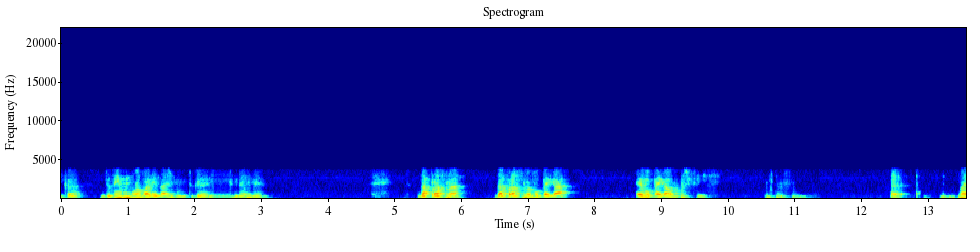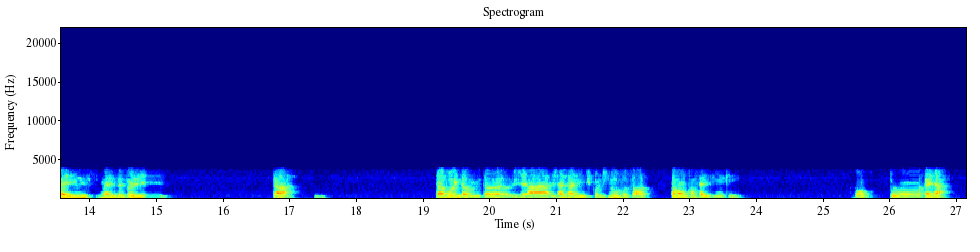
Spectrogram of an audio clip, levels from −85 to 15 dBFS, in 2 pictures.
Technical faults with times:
0.00-27.15 GSM full-rate codec
2.26-2.53 lost GSM frames
9.22-9.31 lost GSM frames
14.80-15.07 lost GSM frames
17.66-17.72 lost GSM frames
20.50-20.59 lost GSM frames
23.70-23.75 lost GSM frames
26.30-26.46 lost GSM frames

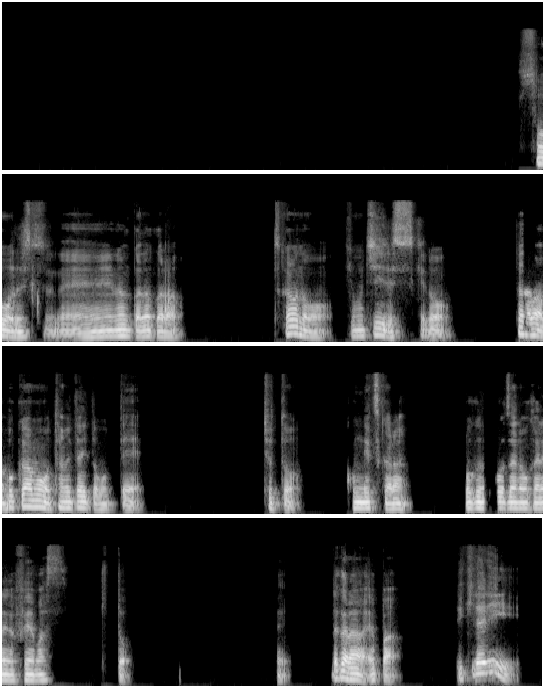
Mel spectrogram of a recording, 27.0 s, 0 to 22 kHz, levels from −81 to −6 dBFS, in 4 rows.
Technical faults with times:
none

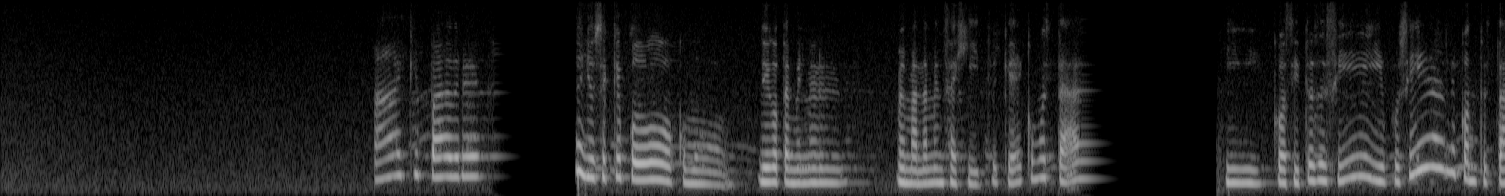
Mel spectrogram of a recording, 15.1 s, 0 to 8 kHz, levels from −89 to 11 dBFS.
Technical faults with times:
0.00-15.05 echo with no canceller
4.94-5.78 long network dropout
10.82-12.19 long network dropout

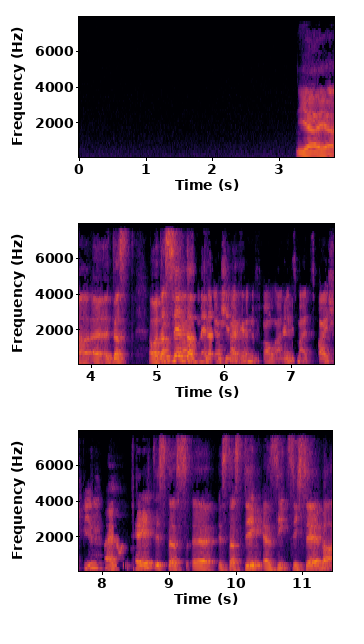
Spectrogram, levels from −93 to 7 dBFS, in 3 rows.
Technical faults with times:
5.56-7.71 speech suppressed in double talk
7.97-8.54 speech suppressed in double talk

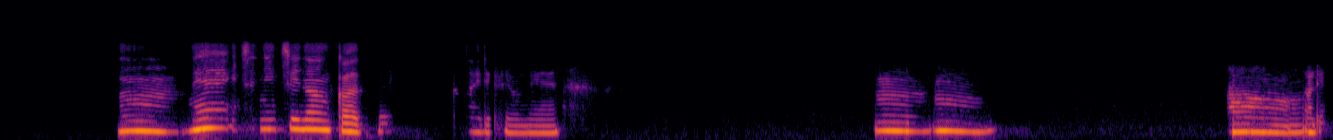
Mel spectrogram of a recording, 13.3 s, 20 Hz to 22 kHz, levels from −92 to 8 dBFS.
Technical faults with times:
4.88-4.94 handover gap
4.94-13.34 fallback to narrowband

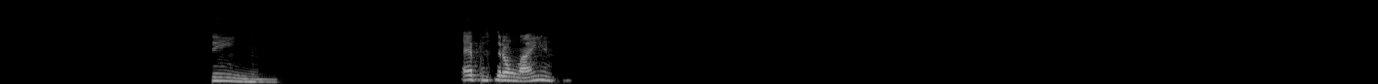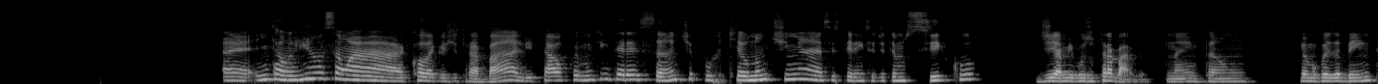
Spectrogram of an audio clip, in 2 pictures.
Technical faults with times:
none

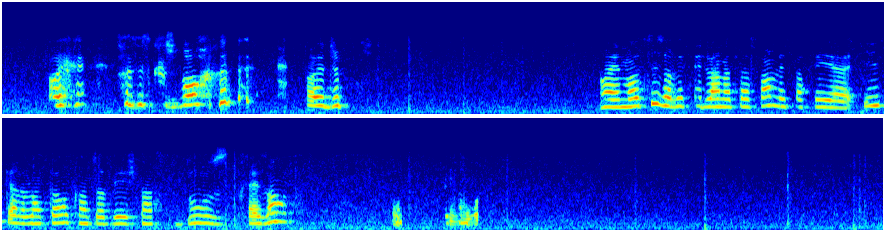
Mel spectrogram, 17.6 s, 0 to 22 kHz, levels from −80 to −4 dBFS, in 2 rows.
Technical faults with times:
none

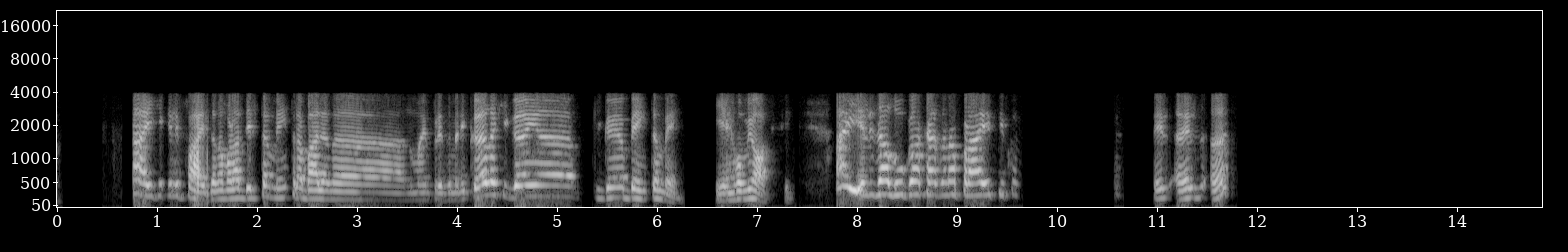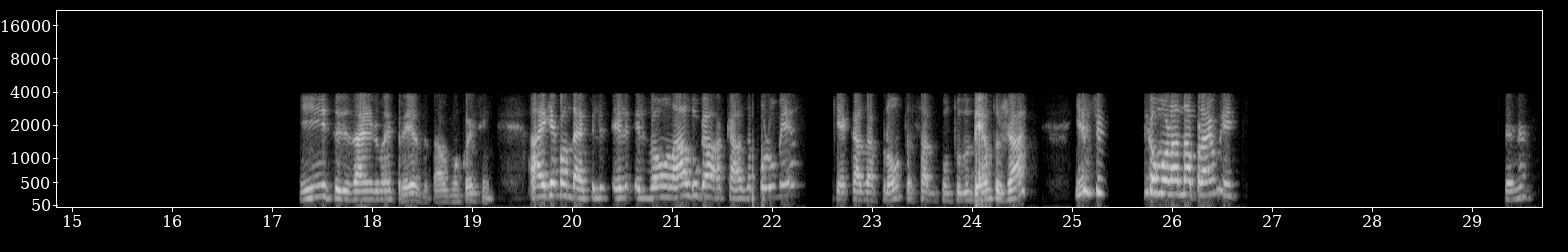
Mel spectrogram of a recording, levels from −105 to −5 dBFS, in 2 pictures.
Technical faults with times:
1.37-1.52 bit errors on an ADPCM link
21.80-21.94 bit errors on an ADPCM link
24.03-24.21 bit errors on an ADPCM link

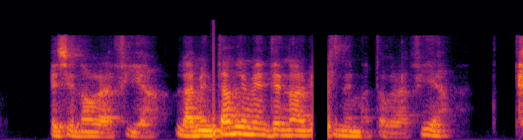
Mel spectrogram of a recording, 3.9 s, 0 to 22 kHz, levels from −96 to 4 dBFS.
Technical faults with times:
1.59 repeated buffer
2.34-2.53 packet loss on an ADPCM call

